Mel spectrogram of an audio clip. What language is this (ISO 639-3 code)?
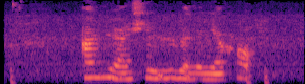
zho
